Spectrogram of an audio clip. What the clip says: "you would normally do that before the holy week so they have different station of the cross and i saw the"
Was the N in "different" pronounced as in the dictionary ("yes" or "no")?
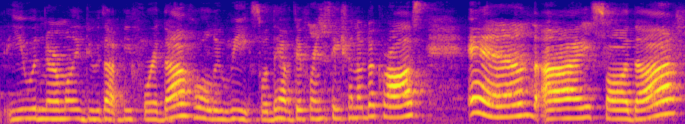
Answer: yes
